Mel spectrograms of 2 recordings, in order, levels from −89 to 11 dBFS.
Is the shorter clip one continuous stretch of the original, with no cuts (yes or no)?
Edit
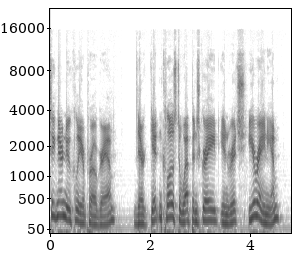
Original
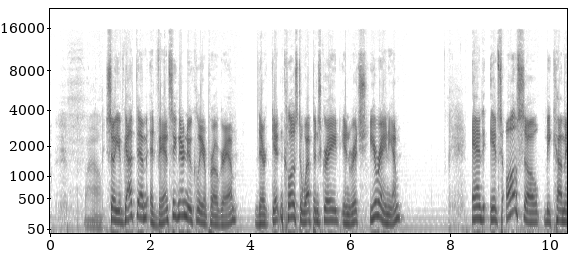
yes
